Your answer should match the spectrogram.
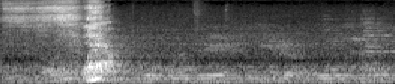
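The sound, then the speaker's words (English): A voice imitates a loud slam, like a big rubber wheel flap slammed hard on the ground, with one sharp, bark-like burst, followed by a low, steady background murmur. “I felt like someone took one of those and, and I'm raising my hands up, holding it, and slamming it on the ground as hard as I can.”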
